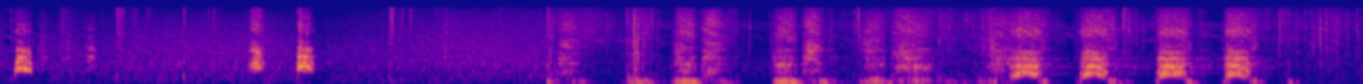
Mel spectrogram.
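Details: Puppies play-fighting on green grass: a few scattered high yips, then a dense run of rough, deeper barks and growly bursts, rapid and uneven, about two per second.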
